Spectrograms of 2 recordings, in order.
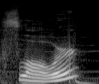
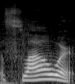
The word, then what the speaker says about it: flour: Bacanya bukan flour, bukan floor, tapi flower, seperti flower bunga. Ya, bacanya mirip.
